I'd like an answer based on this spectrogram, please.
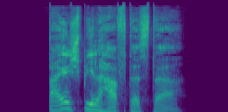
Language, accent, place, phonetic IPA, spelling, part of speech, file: German, Germany, Berlin, [ˈbaɪ̯ʃpiːlhaftəstɐ], beispielhaftester, adjective, De-beispielhaftester.ogg
- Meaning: inflection of beispielhaft: 1. strong/mixed nominative masculine singular superlative degree 2. strong genitive/dative feminine singular superlative degree 3. strong genitive plural superlative degree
